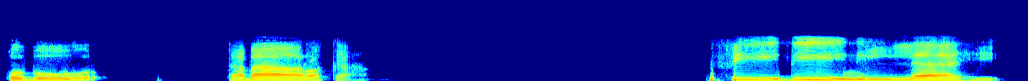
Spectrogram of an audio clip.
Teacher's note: You do not nasalize it. There's no use of nose or nostrils in pronunciation of alif sakina or waw sakina.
